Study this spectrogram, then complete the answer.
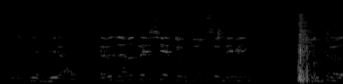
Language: Czech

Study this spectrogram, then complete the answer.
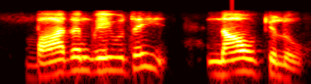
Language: Kashmiri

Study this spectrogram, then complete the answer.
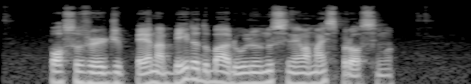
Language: Portuguese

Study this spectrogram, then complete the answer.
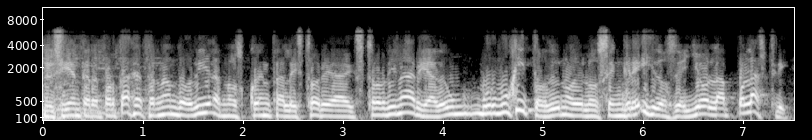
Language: Spanish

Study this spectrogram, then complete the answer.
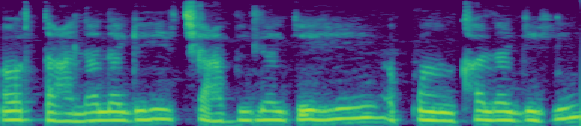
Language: Chhattisgarhi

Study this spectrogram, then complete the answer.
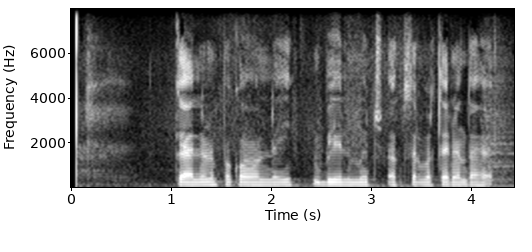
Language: Punjabi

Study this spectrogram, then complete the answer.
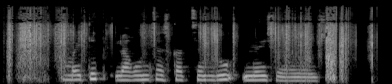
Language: Basque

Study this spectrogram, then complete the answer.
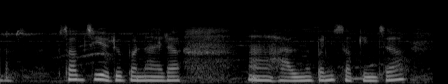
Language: Nepali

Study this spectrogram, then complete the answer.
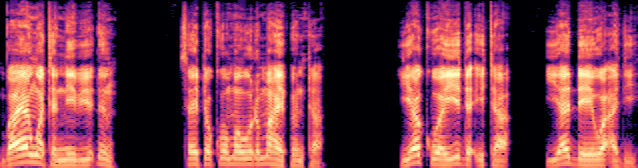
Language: Hausa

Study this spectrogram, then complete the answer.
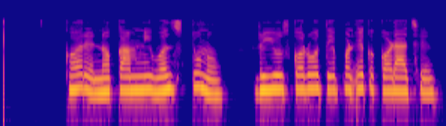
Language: Gujarati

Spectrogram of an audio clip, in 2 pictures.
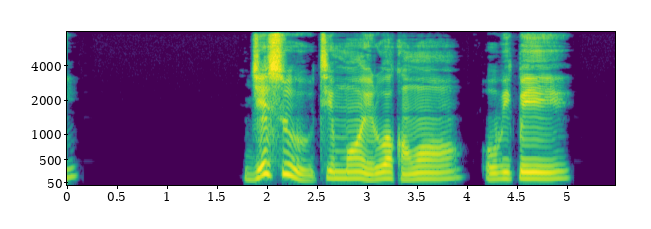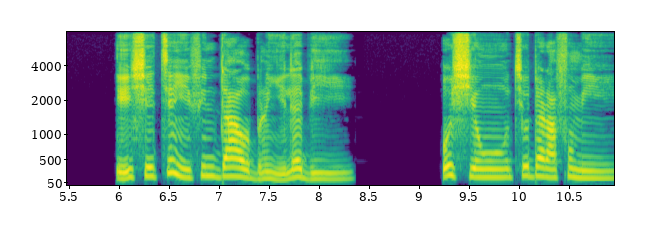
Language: Yoruba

